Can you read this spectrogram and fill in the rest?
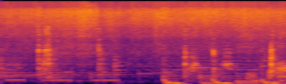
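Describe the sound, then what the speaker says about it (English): Garlic and ginger fry in a pan for vegan spring rolls, a steady close sizzle broken by several scraping stirs of a utensil against the pan. "you really want that garlic to kind of cook down a little bit"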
